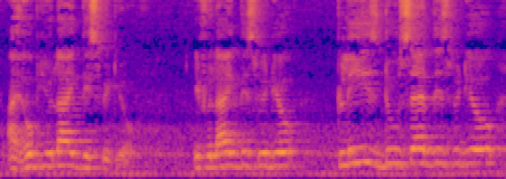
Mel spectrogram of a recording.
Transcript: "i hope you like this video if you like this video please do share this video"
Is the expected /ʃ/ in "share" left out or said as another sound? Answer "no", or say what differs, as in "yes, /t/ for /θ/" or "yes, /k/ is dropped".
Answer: yes, /s/ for /ʃ/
